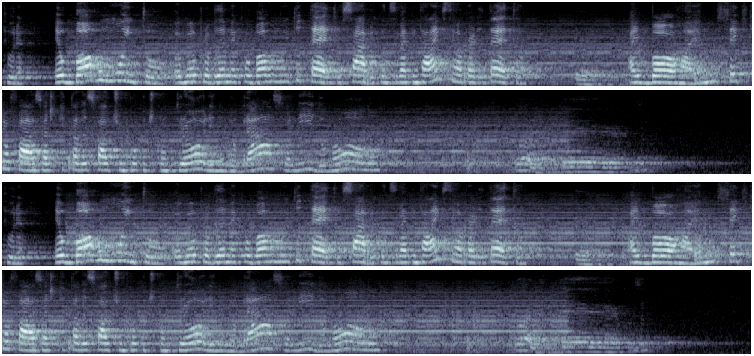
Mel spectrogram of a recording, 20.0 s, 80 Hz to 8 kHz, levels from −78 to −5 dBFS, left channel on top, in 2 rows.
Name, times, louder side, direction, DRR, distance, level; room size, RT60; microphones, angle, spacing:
voice 1, 0.7-7.0 8.3-15.1, left 1 dB, 10° left, 5 dB, 0.8 m, -21 dB
sound 1, 0.8-17.6, right 3 dB, 30° right, 1.6 m, -33 dB
voice 2, 7.6-8.1 16.8-18.5, left 1 dB, 60° right, -3 dB, 3.5 m, -30 dB
26.0 x 13.5 x 2.6 m, 2.3 s
head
